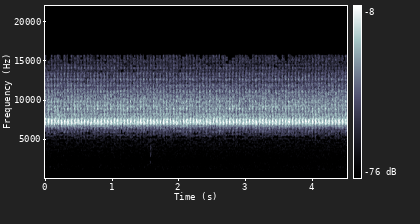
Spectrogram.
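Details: Steady high, thin buzzing trill of grasshoppers, finely pulsed at a constant rapid rate and running without a break; no music or other noises.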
